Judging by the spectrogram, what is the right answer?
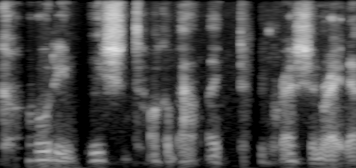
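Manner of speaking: awkward, low, very quiet near-whisper. Showing how people raise an awkward subject in a low voice. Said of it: "when we talk about it in a low voice".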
